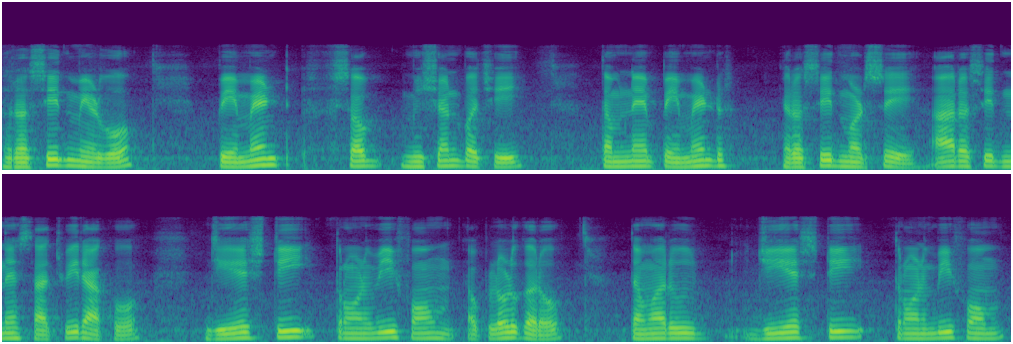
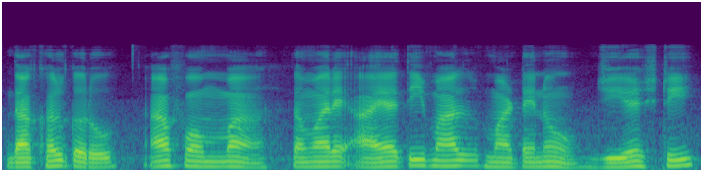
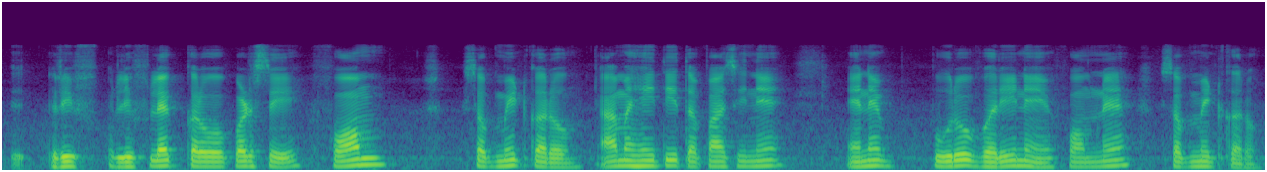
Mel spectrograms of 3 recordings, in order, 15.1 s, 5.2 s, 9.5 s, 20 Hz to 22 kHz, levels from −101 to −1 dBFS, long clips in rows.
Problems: none marked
